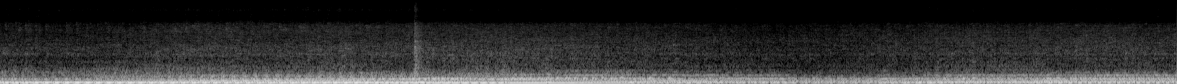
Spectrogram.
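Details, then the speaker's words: Nissan 350Z, revived after two years sitting, following days of troubleshooting including wiring and a ground strap fix: steady, even low idle with a slight settle after a light rev, good oil pressure, sounds healthy. "Happy to say that it's got good oil pressure, it sounds healthy"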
